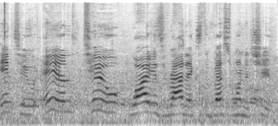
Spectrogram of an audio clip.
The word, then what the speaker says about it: Radix: So how do you pronounce Radix? Radix? Yeah. Radix.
